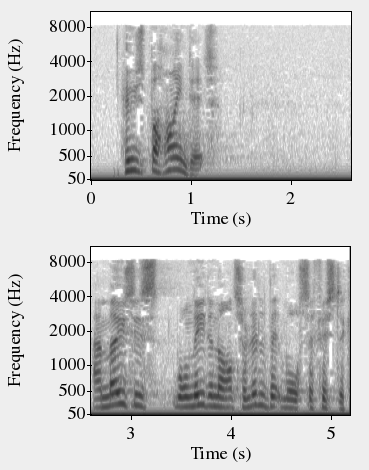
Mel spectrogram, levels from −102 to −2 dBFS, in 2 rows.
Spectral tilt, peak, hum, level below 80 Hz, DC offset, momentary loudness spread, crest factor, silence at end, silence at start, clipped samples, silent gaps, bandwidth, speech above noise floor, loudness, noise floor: -4 dB/octave; -10 dBFS; none; -54 dBFS; 10%; 9 LU; 20 dB; 0 s; 0.25 s; under 0.1%; none; 8.8 kHz; 29 dB; -31 LUFS; -60 dBFS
